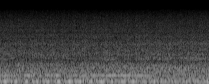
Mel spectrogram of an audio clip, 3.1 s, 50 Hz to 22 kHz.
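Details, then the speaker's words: 1960 Pontiac barn-find V8, low miles, idling after Pertronix electronic ignition, Flame Thrower coil and fresh 10W-30 oil and filter (6 quarts): steady, even low rumble, regular beat about three per second, no knocks or ticks; normal idle. "Sitting here running with the new oil and filter. Sounds good."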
